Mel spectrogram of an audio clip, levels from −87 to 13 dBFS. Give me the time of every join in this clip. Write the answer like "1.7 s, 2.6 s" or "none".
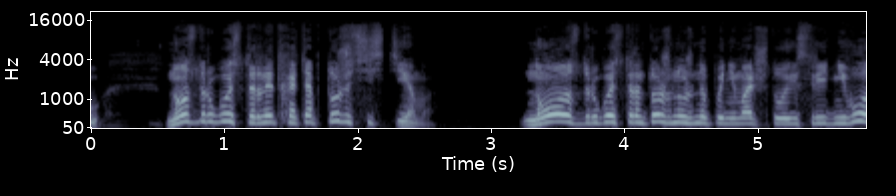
none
